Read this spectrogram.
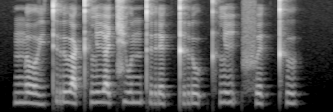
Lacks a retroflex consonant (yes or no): yes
